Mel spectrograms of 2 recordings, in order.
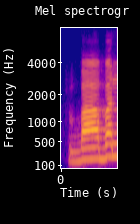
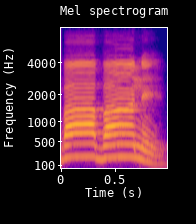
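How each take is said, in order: First: The second vowel is short. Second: The second vowel is long. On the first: The speaker calls it wrong. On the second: The speaker calls it right.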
